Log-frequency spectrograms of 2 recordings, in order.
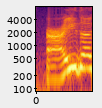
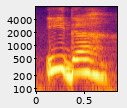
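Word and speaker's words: والأفئدة: والافئدہ, عیدہ کیا تو غلط ہو گیا, ایدہ حمزہ ہے تو حمزہ ہی پڑھنا ہے.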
